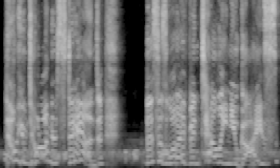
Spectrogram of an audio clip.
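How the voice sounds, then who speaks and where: Visual novel role: distraught, insistent young woman, extremely high pitch, grief and fear throughout. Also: very animated, a little slow, background noise, heavily acted. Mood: panicked. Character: frightened, grieving young woman insisting a ghost killed her friend. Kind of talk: visual novel game voice acting. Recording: loud game music behind. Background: music.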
